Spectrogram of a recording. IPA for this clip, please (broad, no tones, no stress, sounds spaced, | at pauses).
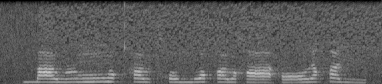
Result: m a u̯ ɹ õː u̯ qʰ ɯː d χ o ŋ o q ɯː χ aː ʔ ɔː i̯ q iː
